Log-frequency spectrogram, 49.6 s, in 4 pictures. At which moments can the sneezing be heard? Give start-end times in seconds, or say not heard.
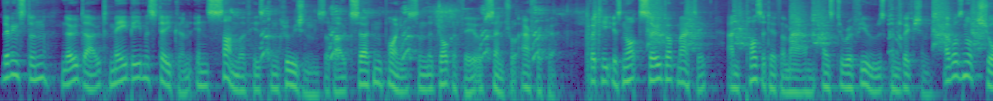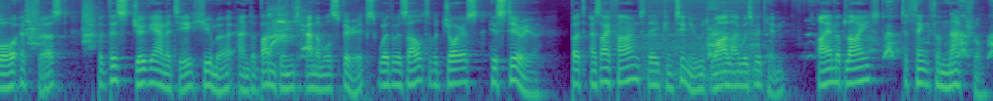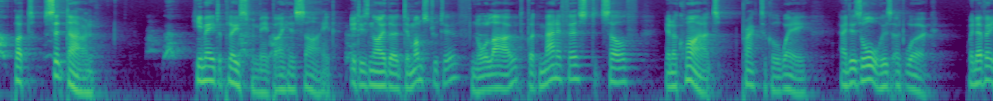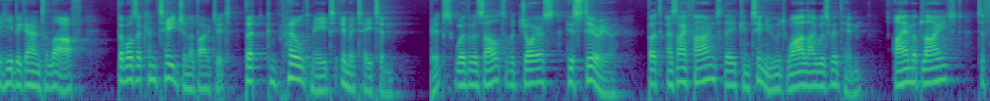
15.8-17.1.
